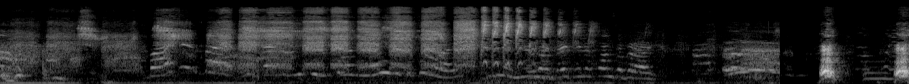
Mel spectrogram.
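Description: A bird chirps rapidly at a nest box in a tree.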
